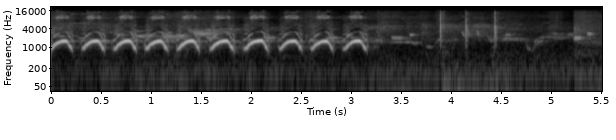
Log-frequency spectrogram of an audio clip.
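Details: White-rumped shama song meant to prompt a silent bird to sing: about ten loud arched whistled notes repeated evenly, followed by a few sharp clicks and faint short notes.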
